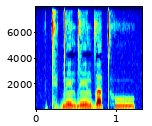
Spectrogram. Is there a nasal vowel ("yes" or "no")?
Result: yes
